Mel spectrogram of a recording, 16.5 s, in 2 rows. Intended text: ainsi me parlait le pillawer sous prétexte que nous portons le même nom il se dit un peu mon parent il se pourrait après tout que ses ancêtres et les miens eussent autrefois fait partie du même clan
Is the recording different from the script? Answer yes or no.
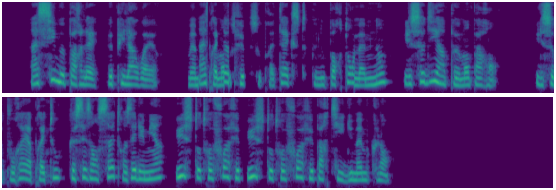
yes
